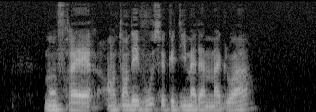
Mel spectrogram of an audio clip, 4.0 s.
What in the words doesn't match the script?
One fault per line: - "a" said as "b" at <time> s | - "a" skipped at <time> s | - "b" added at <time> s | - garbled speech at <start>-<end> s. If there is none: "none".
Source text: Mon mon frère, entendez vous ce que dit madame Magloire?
- "mon" skipped at 0.7 s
